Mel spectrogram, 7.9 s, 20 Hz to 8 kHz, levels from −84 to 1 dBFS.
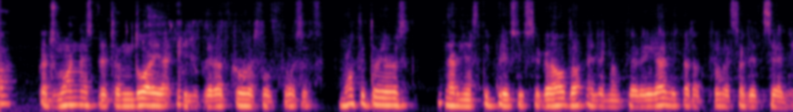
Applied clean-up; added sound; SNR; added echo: neural mask model DeepFilterNet 3.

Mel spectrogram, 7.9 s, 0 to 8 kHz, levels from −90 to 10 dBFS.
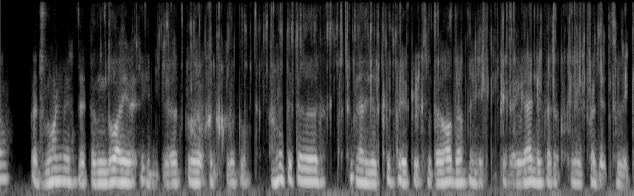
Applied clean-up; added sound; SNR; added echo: neural diffusion model UNIVERSE++.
